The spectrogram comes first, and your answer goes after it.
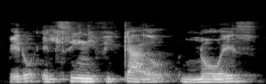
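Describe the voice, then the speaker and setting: A man's voice: medium pitch, fairly even intonation, muffled recording. A man teaching a primary school lesson, repeating his points and checking understanding as he goes. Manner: slow, repetitive, checks understanding with "¿ah?" and "¿de acuerdo?". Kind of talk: recorded classroom lesson for children.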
